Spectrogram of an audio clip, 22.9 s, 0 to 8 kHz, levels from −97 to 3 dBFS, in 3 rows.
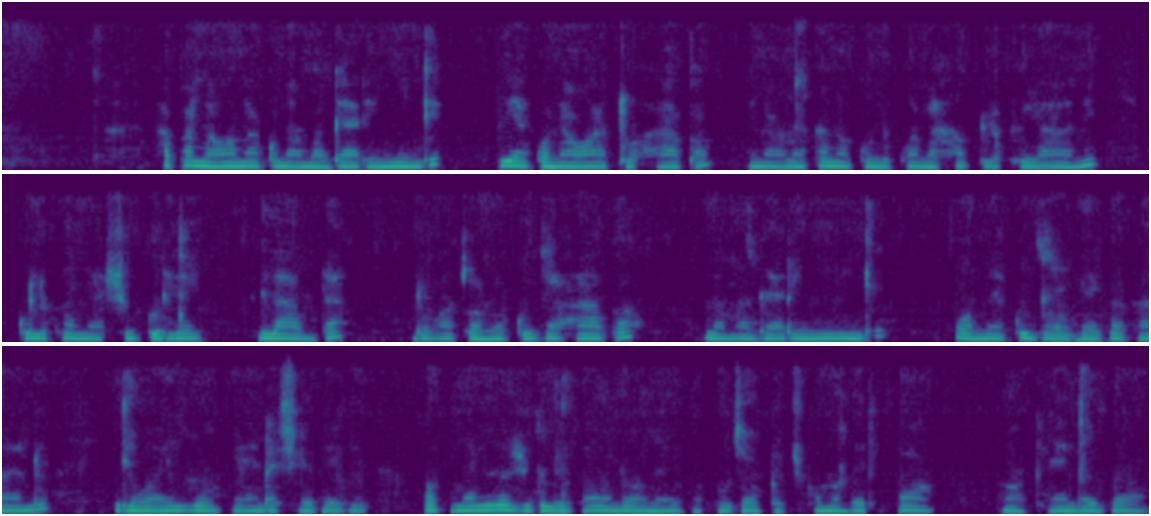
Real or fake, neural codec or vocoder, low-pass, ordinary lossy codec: fake; autoencoder, 48 kHz, 128 numbers a frame, DAC-VAE, trained on Japanese speech; 7.2 kHz; Opus, 24 kbps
